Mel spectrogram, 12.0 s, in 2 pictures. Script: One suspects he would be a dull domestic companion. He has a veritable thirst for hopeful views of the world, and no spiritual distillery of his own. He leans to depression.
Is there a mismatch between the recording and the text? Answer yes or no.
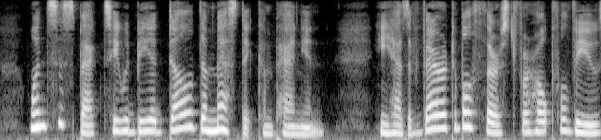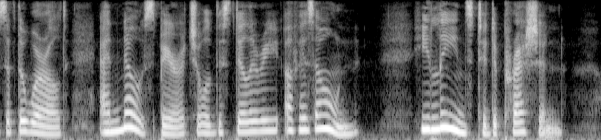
no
